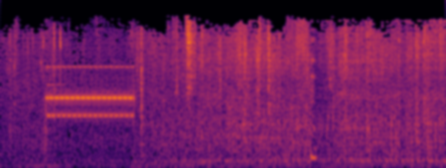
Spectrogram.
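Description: A mobile phone ringtone sounds on a street outside a building entrance: one burst of steady, bright electronic tones lasting about a second, over continuous street background noise, followed later by a single short thump.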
